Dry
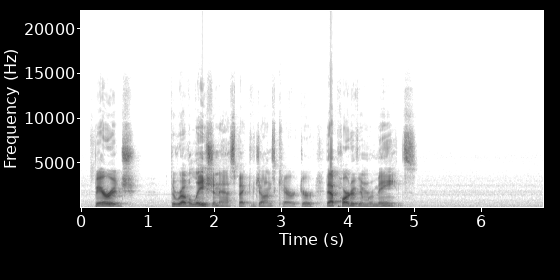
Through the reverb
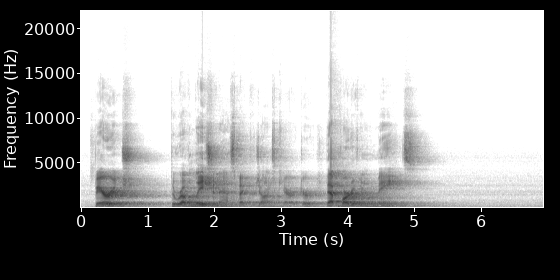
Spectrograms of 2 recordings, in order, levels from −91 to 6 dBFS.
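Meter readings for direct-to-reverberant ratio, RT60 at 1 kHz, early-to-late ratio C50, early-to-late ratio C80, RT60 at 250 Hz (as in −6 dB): 4.5 dB, 1.6 s, 5.5 dB, 7.0 dB, 2.2 s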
